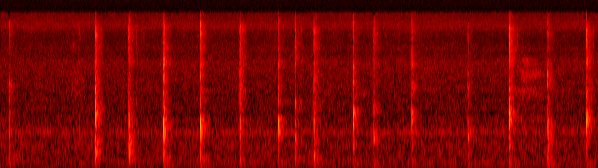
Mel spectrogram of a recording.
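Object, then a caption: Glass tablet touchscreen. Fingertips of both hands tap the glass touchscreen of an iPad tablet lying flat on a cutting mat. Sixteen short, dry taps land at an uneven pace, each a quick click with a faint hollow body that dies away almost at once over a quiet background.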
